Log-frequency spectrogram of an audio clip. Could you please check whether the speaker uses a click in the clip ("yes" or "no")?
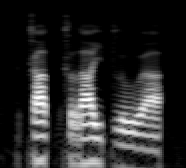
no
